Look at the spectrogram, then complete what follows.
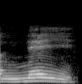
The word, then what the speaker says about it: neigh: نی، دقت داشته باشید چه کردن اسب، صدای اسب رو با نی بیان میکنیم و به نگارشش هم دقت داشته باشید neigh اما تلفظ میشه نی.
